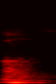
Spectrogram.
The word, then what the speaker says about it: Om: Kata Om itu berasal dari 3 kata. Ada kata A, U, M, Ang, Ung, Mang, yang digabungkan menjadi Aum dan diucapkan menjadi Om.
